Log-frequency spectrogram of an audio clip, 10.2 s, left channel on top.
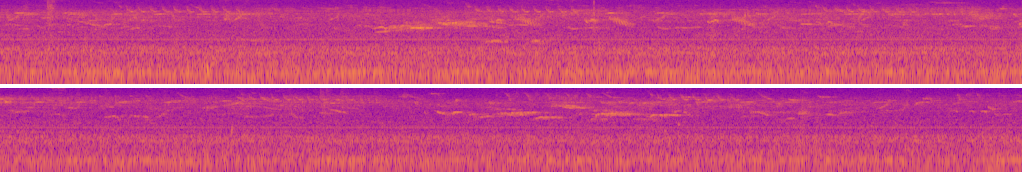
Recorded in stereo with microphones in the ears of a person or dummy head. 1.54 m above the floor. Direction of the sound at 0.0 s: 35° left (ahead or behind).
